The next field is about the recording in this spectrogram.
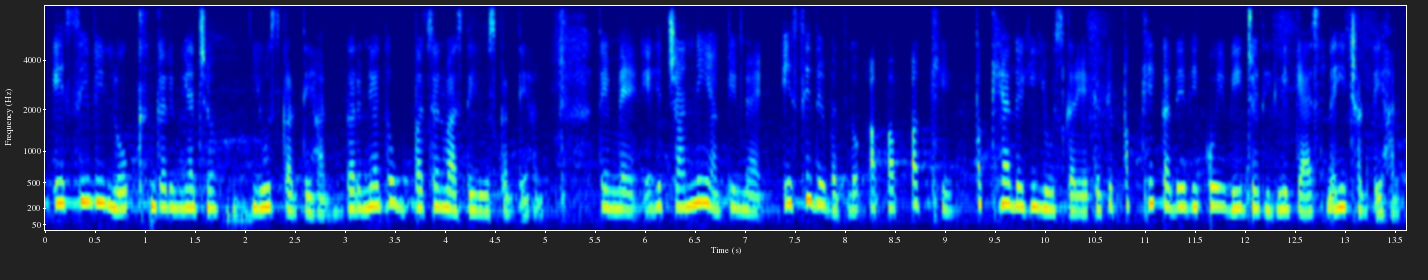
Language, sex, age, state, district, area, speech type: Punjabi, female, 18-30, Punjab, Jalandhar, urban, spontaneous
